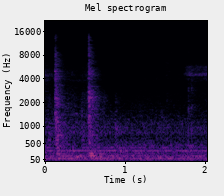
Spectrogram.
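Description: Two faint clicks from a plastic oven control knob on an electric cooker being turned into position at its detent, with a faint steady hum underneath.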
